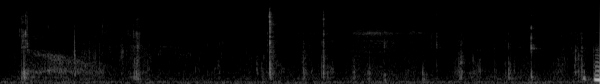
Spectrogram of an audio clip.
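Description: Close-miked chewing of a mouthful of Whopper Jr burger: soft wet mouth clicks and smacks scattered through, with a hummed "mm" right at the end.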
